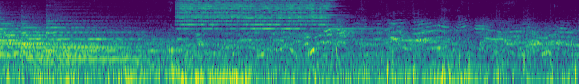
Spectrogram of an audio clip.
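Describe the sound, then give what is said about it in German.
A bell ringing to mark the start of a session, a bright, sustained metallic ring that grows brighter midway and stops after about three seconds, leaving noisier background sound. “Das war die Klingel zum Anfang.”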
